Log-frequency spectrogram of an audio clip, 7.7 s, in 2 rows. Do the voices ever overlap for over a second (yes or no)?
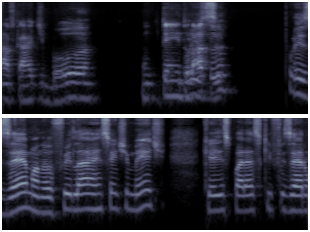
no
